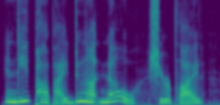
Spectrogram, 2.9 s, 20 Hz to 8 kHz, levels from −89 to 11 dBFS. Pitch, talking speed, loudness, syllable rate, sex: 265 Hz, 165 wpm, -15 LUFS, 4.4 syllables/s, female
